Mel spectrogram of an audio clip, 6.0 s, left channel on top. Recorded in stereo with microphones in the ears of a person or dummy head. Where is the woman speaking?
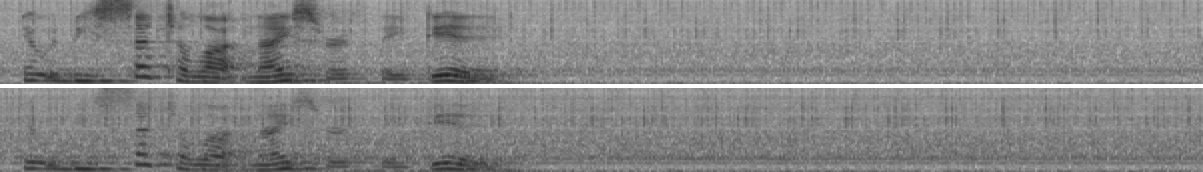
45° left (ahead or behind), 3 m.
